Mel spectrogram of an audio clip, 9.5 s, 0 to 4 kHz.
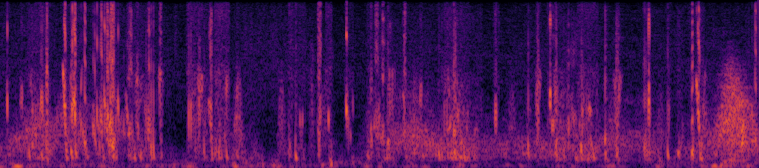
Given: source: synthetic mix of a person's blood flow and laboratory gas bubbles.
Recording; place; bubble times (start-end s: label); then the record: Doppler ultrasound of blood flow; subclavian vein
0.08-0.15 s: bubbles
0.26-2.07 s: bubbles
2.35-2.90 s: bubbles
2.97-3.02 s: bubbles
3.62-3.84 s: bubbles
3.98-4.05 s: bubbles
4.08-4.17 s: bubbles
4.32-4.44 s: bubbles
4.59-5.12 s: bubbles
5.25-5.30 s: bubbles
5.48-6.05 s: bubbles
6.18-6.26 s: bubbles
6.59-6.67 s: bubbles
6.70-6.79 s: bubbles
6.87-7.50 s: bubbles
7.56-7.82 s: bubbles
8.04-8.29 s: bubbles
8.34-8.42 s: bubbles
8.47-8.57 s: bubbles
8.62-8.85 s: bubbles
9.38-9.50 s: bubbles
From the record:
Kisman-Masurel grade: 342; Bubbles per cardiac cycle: rolling drumbeat, 9 or more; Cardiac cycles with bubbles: 100%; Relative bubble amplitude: moderate (0.250 to 0.450); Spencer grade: 3 (all of the cardiac periods contain showers or single bubble signals, but not dominating or overriding the cardiac motion signals); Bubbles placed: anywhere in the cardiac cycle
